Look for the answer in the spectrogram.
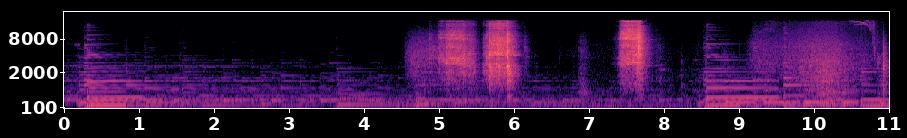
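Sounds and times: acoustic guitar music: 0:00.0 - 0:11.0
window rasping open: 0:04.7 - 0:06.1.

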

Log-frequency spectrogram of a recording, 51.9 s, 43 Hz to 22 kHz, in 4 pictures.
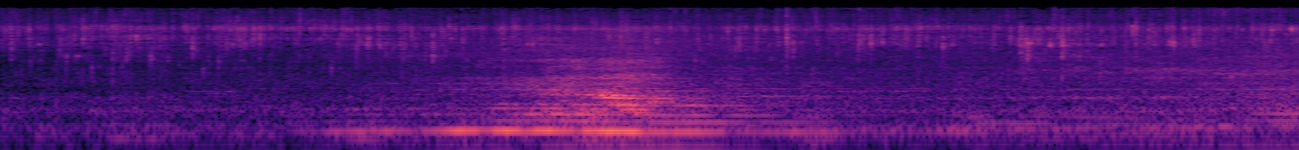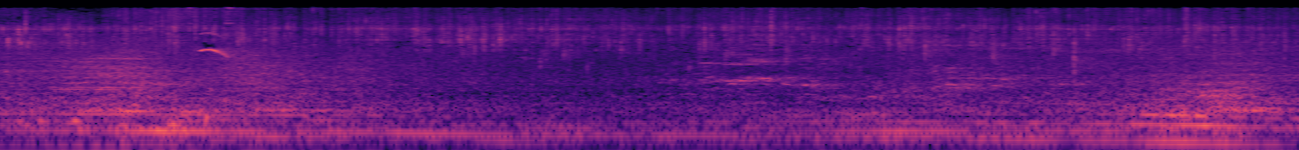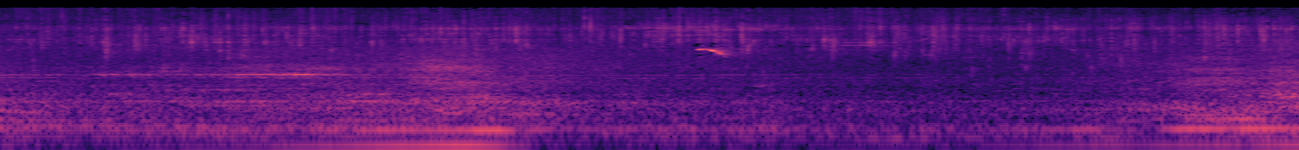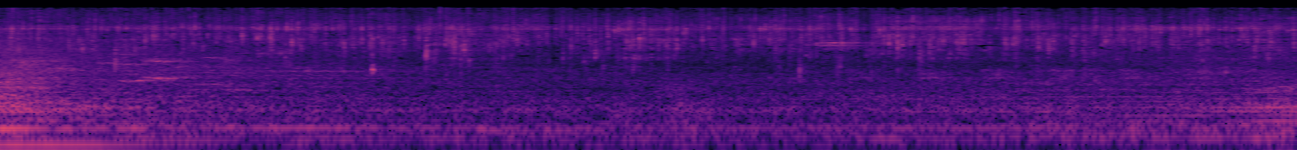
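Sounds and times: water trickling and dripping: 0:00.0 - 0:51.9
short high bird chirps: 0:15.0 - 0:15.3, 0:32.9 - 0:33.4.

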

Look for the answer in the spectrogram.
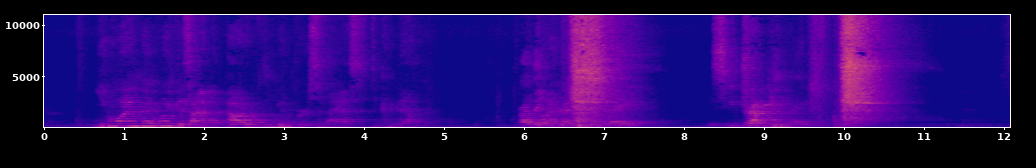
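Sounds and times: faint low hum: 0:00.0 - 0:12.0
person hissing breathily: 0:06.5 - 0:07.4, 0:09.8 - 0:11.1.

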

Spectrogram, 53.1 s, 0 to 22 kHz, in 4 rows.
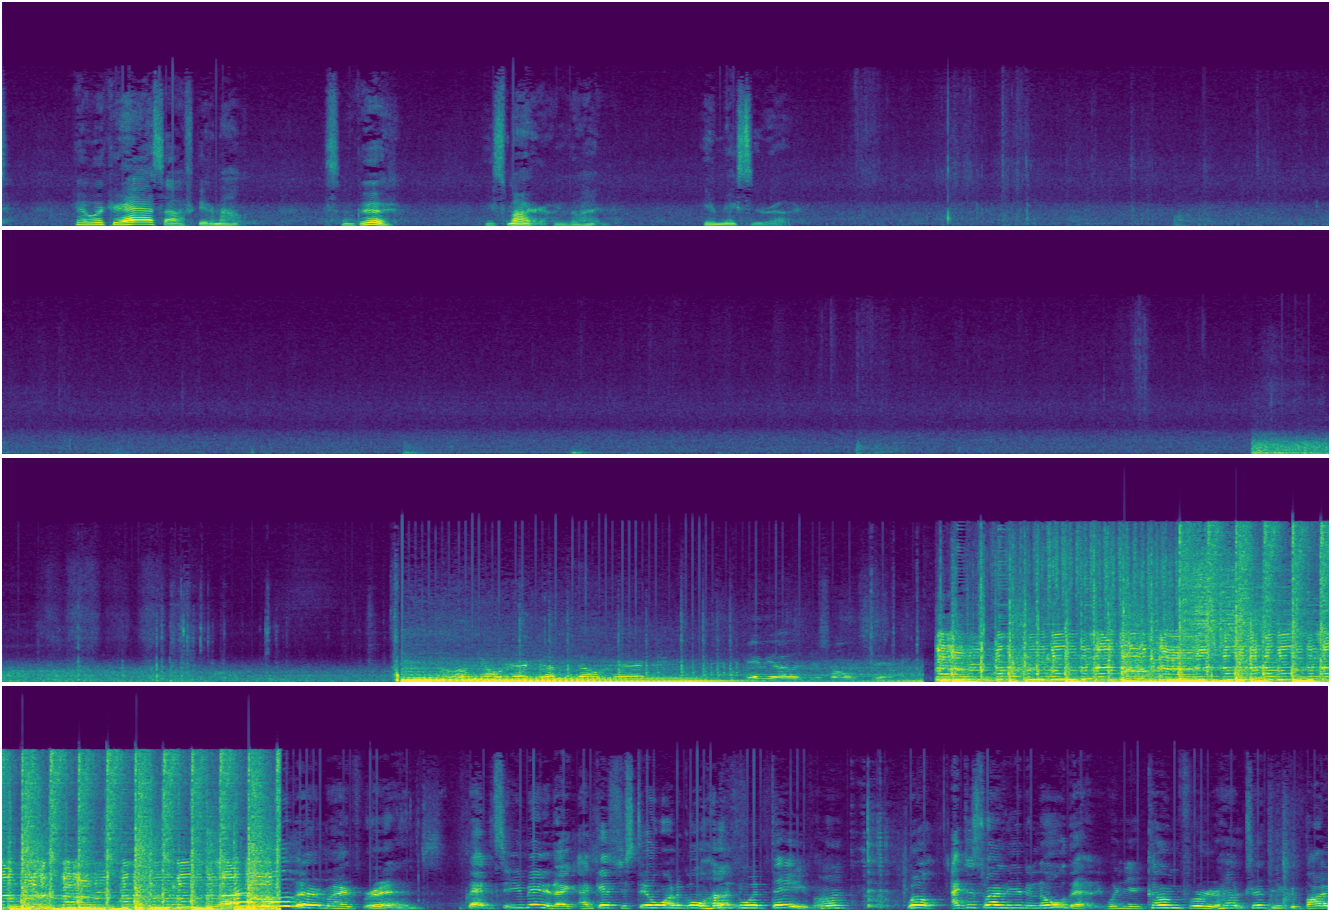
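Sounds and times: steady rumbling noise: 0:25.8 - 0:35.8
rock music with guitar: 0:35.9 - 0:42.6.

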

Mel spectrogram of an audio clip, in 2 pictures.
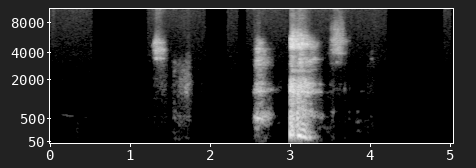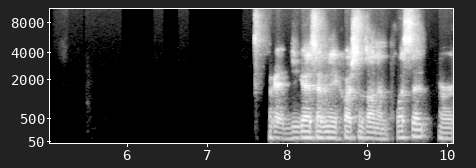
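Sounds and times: person clearing throat: 0:02.6 - 0:03.4.

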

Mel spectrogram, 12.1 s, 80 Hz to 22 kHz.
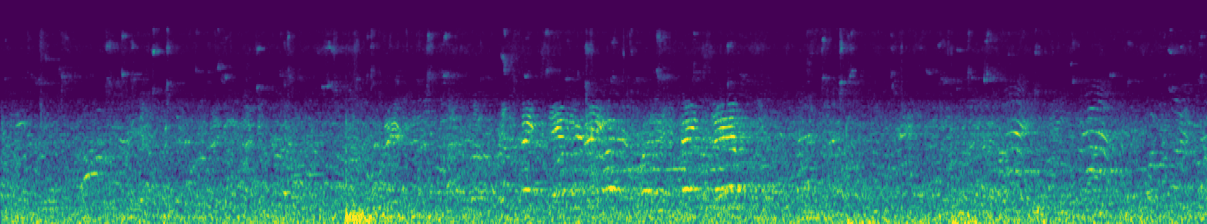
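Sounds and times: crowd voices: 0:00.0 - 0:12.0
sneakers squeaking: 0:00.1 - 0:12.0.

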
